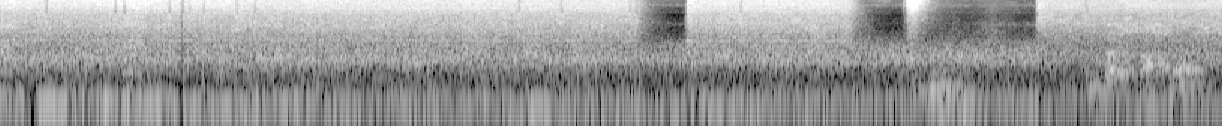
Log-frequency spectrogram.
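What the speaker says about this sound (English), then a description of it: "Oh, look at that. Spraying like a champ." A steady hiss of a spray nozzle runs continuously, briefly cutting out a few times before resuming, faint and even in tone.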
